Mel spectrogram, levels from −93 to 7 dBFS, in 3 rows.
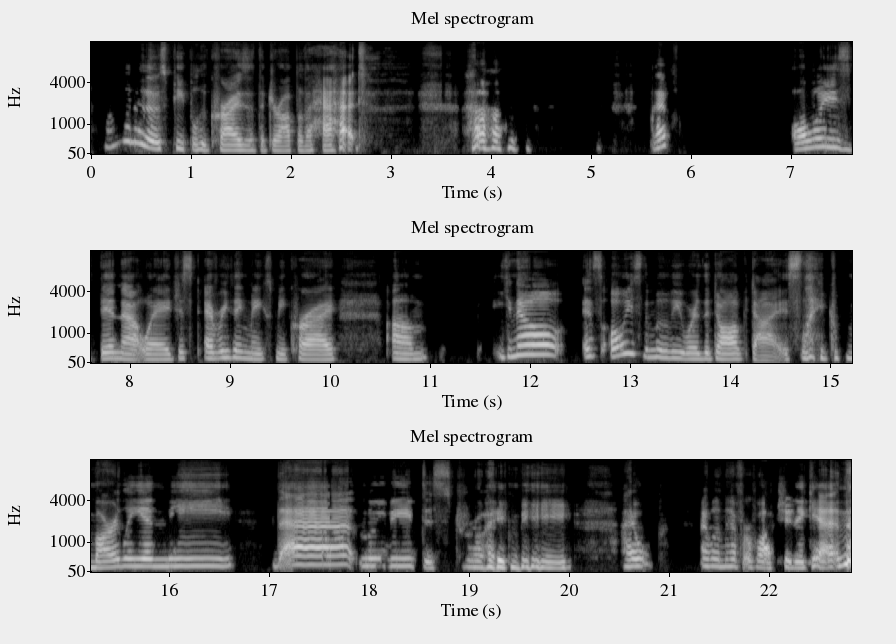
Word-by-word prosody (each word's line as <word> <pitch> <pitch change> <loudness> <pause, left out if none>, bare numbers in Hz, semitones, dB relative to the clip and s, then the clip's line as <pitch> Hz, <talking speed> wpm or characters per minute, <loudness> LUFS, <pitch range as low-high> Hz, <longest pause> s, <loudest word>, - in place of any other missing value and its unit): I'm 270 +3 -13
one 460 -1 -4
of - - +1
those 220 -3 +3
people 205 -5 -7
who 185 -2 -4
cries 170 0 0
at 165 0 -9
the 160 - -11
drop 155 0 -5
of 155 - -7
a 160 - -5
hat. 165 +1 +2 1.0
Uh 235 - +5 1.7
I've - - +2 1.2
always 245 0 0
been 195 +2 -2
that 170 -3 0
way. 165 -1 -1
Just 195 +3 -10
everything 210 +1 -2
makes 175 -1 -7
me 170 -4 -7
cry. 160 0 0 0.5
Um, 180 +2 -2 0.6
you 250 0 -7
know, 315 +1 +6 0.2
it's 260 +2 -5
always 335 +6 0
the 240 - -8
movie 215 -4 -3
where 180 -1 -2
the 185 +1 -4
dog 175 -1 +1
dies. 140 +4 -5
Like, 210 -1 -5
Marley 215 +5 +1
and 230 -1 +2
Me, 240 +1 -2 0.4
that 285 0 +6
movie 245 0 -3
destroyed 200 +2 0
me. 195 -2 -2 0.5
I 225 0 +1
w 240 +5 0 0.5
I 240 - -1
will 235 -1 -3
never 225 0 -4
watch 195 -5 0
it 190 -2 +1
again. 225 - +5
210 Hz, 135 wpm, -23 LUFS, 180-240 Hz, 1.7 s, know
